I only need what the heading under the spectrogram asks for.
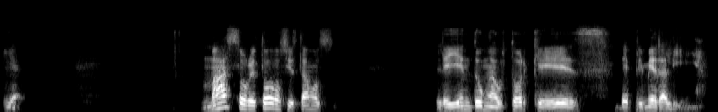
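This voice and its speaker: A man teaching a philosophy class, pausing to check in with his students and restarting phrases as he goes. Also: mid-range voice, animated, no echo. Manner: checks in with frequent "¿sí?", halting restarts. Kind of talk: classroom lecture. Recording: dull lo-fi dry recording.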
